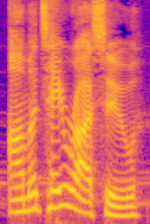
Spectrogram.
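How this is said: The name is said with an English accent.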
